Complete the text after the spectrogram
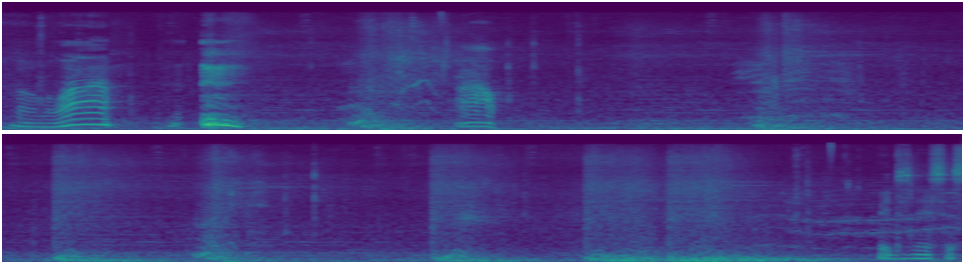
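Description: A heavy blade swings and strikes with whooshes and thuds.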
